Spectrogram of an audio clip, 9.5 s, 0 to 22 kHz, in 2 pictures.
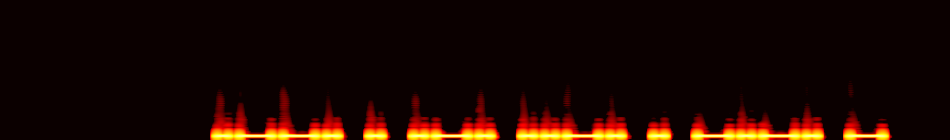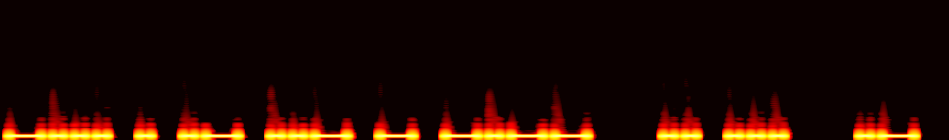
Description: Morse code, heard as a keyed tone, about 22 wpm, 700 Hz. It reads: PERFECT BEAUTY IS A
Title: Sentences from Top 1200 Words 22wpm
